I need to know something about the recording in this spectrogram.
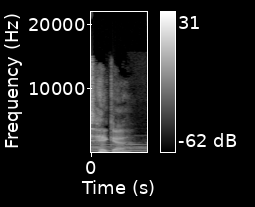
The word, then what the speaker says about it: hygge: Experience Hygge, the Danish art of coziness that's become a worldwide phenomenon. Hygge, pronounced hygge, is not just a word but a concept, a feeling, an experience.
